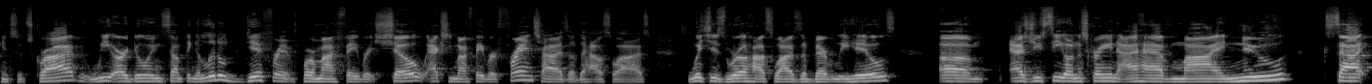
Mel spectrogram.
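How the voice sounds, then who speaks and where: A man with a fairly high, bright voice hosts a laid-back podcast conversation. He speaks with animated energy and jumps into raised, exaggerated tones whenever he quotes someone else. His remote setup gives a direct, close sound. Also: moderate pace. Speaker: podcast host. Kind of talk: casual chat. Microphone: remote recording setup.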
